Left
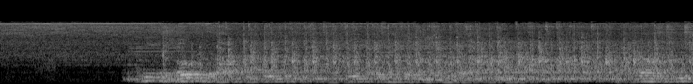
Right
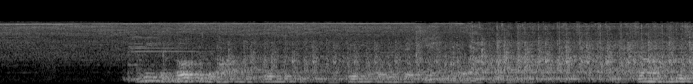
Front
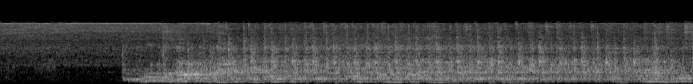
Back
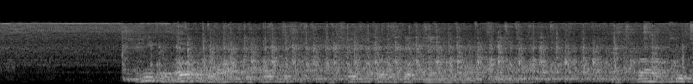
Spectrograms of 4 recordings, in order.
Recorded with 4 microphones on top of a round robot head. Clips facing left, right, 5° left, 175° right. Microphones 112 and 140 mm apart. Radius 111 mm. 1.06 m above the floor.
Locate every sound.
1.3 s a man speaking: 170° left, 4 m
